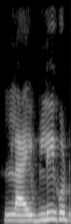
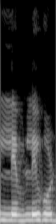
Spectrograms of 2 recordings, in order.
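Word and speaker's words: livelihood: तो मैनहुड हो गया, यहाँ पर वुमनहुड हो गया, सिस्टरहुड, पेरेंटहुड, और ये है लाइवलीहुड, इसको लाइवलीहुड पढ़ेंगे, लिवलीहुड या इस तरीके से नहीं पढ़ेंगे।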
